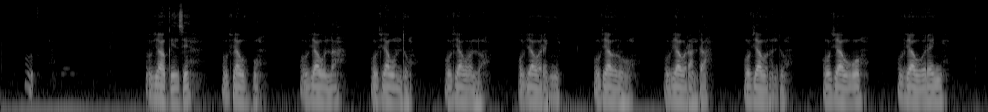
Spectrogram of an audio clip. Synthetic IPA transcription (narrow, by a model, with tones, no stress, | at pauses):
o̰˦vja˦wo˨ke˨n˨ze˦ | o̰˦vi˦a˦wo˨po˨ | o̰˦va˦wo˨la˦ | o˦vi˦a˦wo˨n̩˨do˨ | o˦vi˦a˦˨wa˨lɔ˨ | o̰˦va˦wo˨ɾe˨ɲi˦o̰˦vi˦a˦wo˨ɾo˨wo˨o˦vi˦a˦wo˨ɾa˨n̩˨da˦ | o˦vi˦a˦wo˨ɾo˨n̩˨do˨ | o˦vi˦a˦wo˨wo˦ | o˦vi˦a˦wo˨o˦ɾe˦ɲi˦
